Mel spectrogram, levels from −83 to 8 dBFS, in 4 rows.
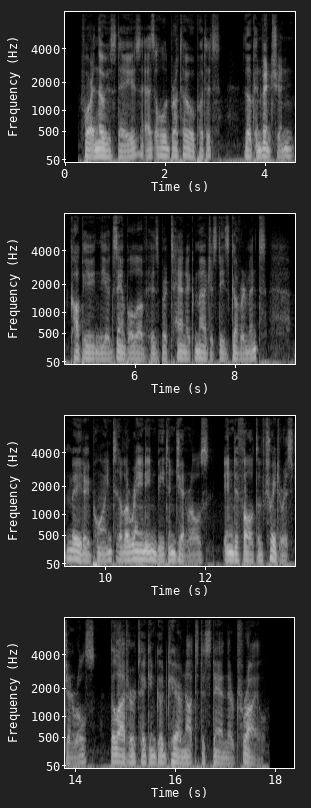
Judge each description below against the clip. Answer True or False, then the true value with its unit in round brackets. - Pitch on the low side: True (90 Hz)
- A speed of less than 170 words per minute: True (135 wpm)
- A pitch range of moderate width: False (2.1 semitones)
